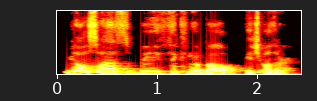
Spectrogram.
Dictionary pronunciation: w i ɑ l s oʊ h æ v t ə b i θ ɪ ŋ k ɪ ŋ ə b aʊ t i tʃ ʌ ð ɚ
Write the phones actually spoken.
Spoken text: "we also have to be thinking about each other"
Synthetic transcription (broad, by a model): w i ɑ l s oʊ h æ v t ə b i θ ɪ ŋ k ɪ ŋ ə b aʊ t i tʃ ʌ ð ɚ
